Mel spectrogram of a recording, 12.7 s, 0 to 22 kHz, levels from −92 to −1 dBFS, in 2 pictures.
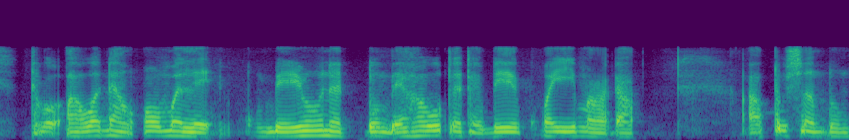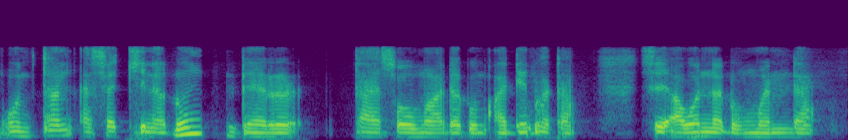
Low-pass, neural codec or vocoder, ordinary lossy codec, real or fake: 5.4 kHz; codec, 44.1 kHz, 2.6 kbps, DAC; none; fake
